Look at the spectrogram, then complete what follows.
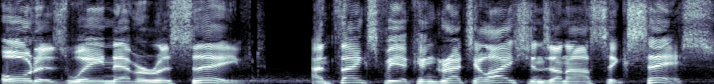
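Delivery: thick, laid-on, exaggerated Australian accent. A character delivering his lines, in a heavily played-up Australian accent. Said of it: "he's really playing up that accent".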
